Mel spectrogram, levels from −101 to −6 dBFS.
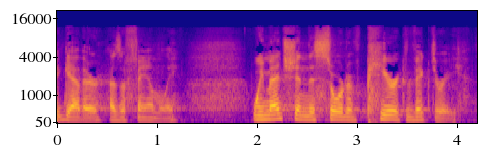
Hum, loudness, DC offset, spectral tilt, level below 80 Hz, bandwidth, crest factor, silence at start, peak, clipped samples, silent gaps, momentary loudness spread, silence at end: none; -28 LUFS; under 0.1%; -4 dB/octave; -68 dBFS; 12.5 kHz; 20 dB; 0 s; -8 dBFS; under 0.1%; none; 20 LU; 0.1 s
